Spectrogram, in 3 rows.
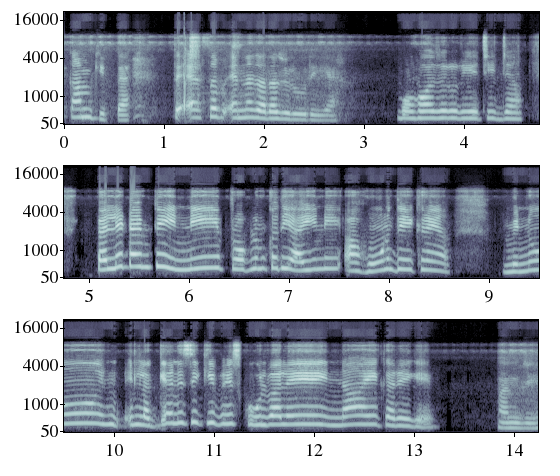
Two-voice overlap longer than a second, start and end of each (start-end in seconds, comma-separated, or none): none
